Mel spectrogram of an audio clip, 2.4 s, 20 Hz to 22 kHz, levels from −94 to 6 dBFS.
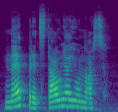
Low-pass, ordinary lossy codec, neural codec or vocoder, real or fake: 19.8 kHz; none; vocoder, 48 kHz, 128 mel bands, Vocos; fake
